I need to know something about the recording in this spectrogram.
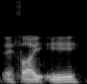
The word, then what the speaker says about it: Fiarach: Just before it hits the trees, we think that is Fiarach or Fiarach. That's Fiarach.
